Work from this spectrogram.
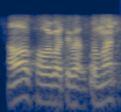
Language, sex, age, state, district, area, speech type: Assamese, male, 30-45, Assam, Biswanath, rural, conversation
